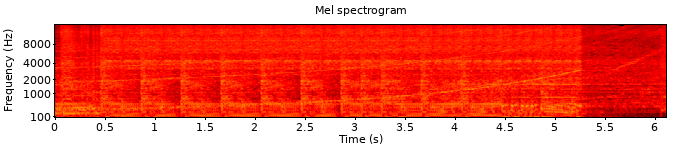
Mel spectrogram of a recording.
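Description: Hardstyle dance track: a hard kick drum pounding about two and a half beats a second under a synth sweep that rises steadily in pitch, building up. Near the end the kick and bass cut out suddenly and the music drops to a thinner, quieter passage.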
